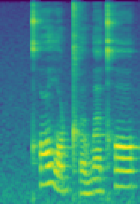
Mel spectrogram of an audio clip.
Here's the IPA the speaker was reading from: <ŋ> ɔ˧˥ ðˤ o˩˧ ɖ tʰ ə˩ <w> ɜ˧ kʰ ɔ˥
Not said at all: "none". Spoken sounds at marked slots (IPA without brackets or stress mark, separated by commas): kʰ, w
